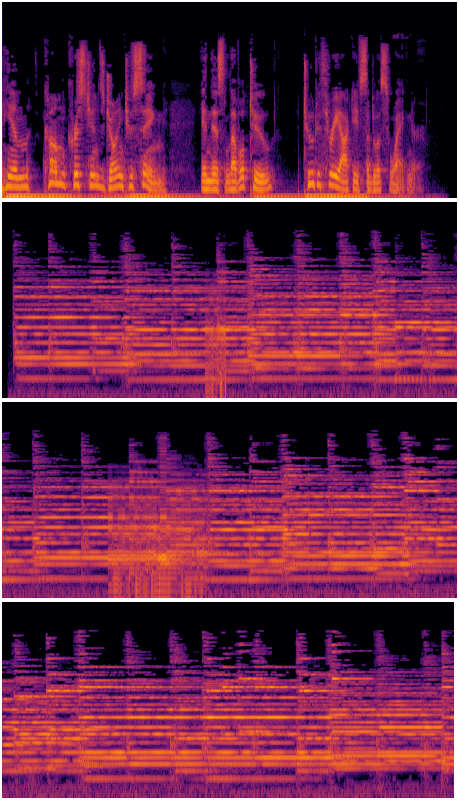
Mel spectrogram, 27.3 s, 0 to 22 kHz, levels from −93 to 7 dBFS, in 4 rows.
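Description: At 5.47 s a short blip cuts through the sound, the first sign of damaged data in a compressed stream. The decoder hits corrupted bytes, fails to parse the frame, and resynchronises at the next valid header. The same squawk recurs at 7.51 s. From 9.88 to 10.19 s the sound turns into a rigid, metallic buzz at 100 Hz. This is robotic sound from repeated short buffers, with roughly half the material replaced by repeats. The likely cause is audio arriving too late, so the player loops the last 10 ms chunk, which imposes the fixed 100 Hz pitch. Another corruption blip lands at 12.71 to 12.73 s. The buzz returns more heavily from 15.25 to 16.73 s, where most of the stretch is repeated buffer content. Further decoder chirps from damaged frames follow at 18.24 s and 27.06 s.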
